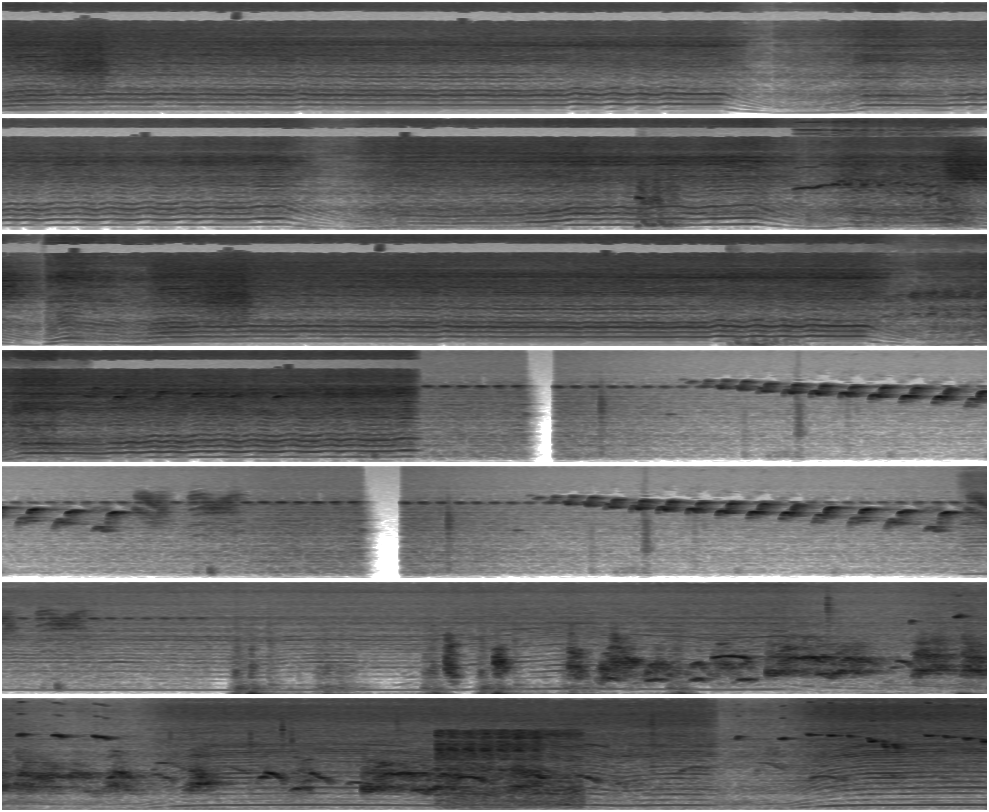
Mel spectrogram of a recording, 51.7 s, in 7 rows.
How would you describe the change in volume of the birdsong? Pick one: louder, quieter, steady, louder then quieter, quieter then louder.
louder.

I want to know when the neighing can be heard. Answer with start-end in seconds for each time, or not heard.
12.1-14.8, 20.2-22.6, 47.5-48.7.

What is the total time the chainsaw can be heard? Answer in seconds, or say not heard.
40 s.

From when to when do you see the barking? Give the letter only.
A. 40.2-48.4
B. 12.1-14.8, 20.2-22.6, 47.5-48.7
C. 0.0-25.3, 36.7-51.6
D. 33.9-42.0
A.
